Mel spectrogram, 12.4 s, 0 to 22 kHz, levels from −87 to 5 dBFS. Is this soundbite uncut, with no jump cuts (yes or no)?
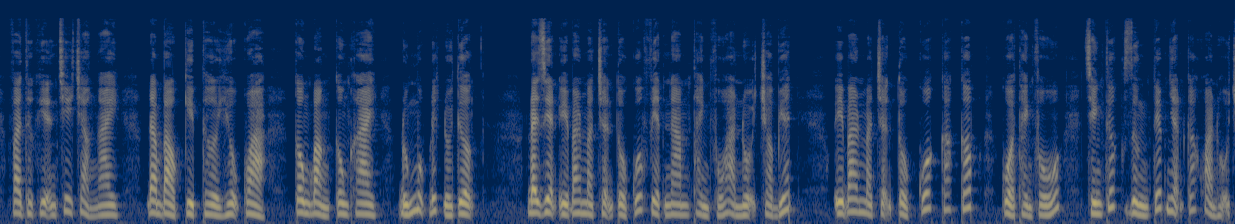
yes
